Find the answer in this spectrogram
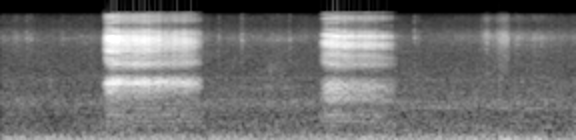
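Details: Crows in a park, a family of parents with their young, recorded on a Sunday: two loud, harsh, drawn-out caws about a second apart, then a faint third, against quiet low background noise.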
